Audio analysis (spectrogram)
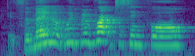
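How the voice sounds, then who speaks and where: A woman voicing a warm, over-keen mum in a children's story, with an excitable manner. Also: sits high, a little fast, voice pushed up, close to an everyday voice. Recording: echoey room.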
